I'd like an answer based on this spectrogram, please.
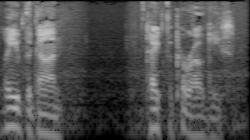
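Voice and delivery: low, soft mobster mutter; lightly voiced mob boss. Mob movie quote parody.

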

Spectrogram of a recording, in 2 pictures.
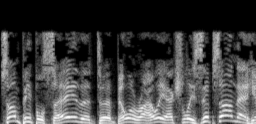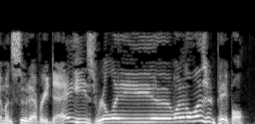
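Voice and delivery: hammed-up newsman parody; mock pundit insinuation. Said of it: "this is the official catchphrase".

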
